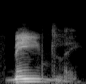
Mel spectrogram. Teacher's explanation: Mainly has two syllables. The stress is on the first syllable, mainly. You can't really guess where the stress is. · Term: main stress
